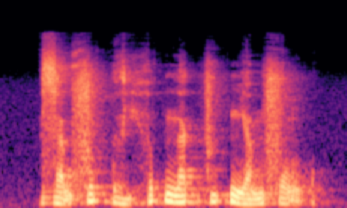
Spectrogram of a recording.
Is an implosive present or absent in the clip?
present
